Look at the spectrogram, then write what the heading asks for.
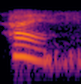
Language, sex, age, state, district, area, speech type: Assamese, female, 18-30, Assam, Morigaon, rural, conversation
